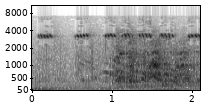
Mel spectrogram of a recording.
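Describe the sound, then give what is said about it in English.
A little cricket chirps in short, repeated pulses, bright, a noise made by rubbing its legs together, in the country at night, with a soft murmur of background noise rising beneath it midway through. “Just a little cricket.”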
